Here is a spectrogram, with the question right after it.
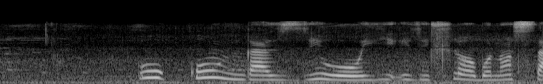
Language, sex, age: Xhosa, female, 20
